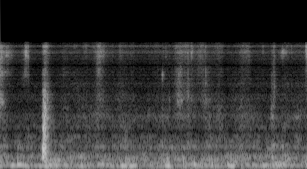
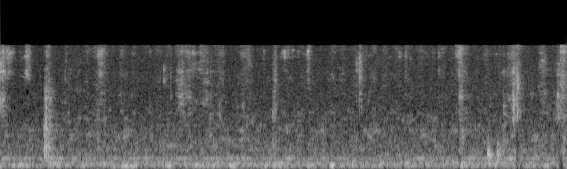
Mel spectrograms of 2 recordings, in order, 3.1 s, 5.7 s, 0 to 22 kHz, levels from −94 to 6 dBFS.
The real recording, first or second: second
